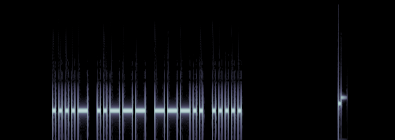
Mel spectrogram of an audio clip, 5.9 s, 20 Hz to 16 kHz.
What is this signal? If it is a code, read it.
Morse code, heard as a keyed tone, about 25 wpm, 700 Hz. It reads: 4285
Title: Common Cut Numbers - 4-Digit 25wpm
